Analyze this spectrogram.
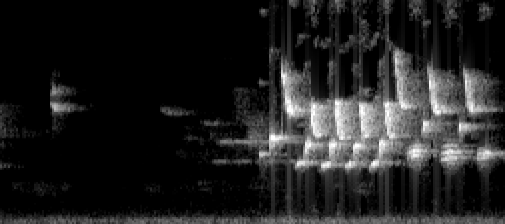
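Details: After one brief high note and a quiet gap, a European goldfinch launches into a bright, fast twittering run of repeated liquid notes that carries to the end.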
